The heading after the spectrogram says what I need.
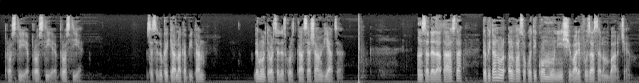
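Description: A man reading a novel aloud as an audiobook narrator, in a measured, steady delivery. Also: deep voice, no echo, clean studio sound.

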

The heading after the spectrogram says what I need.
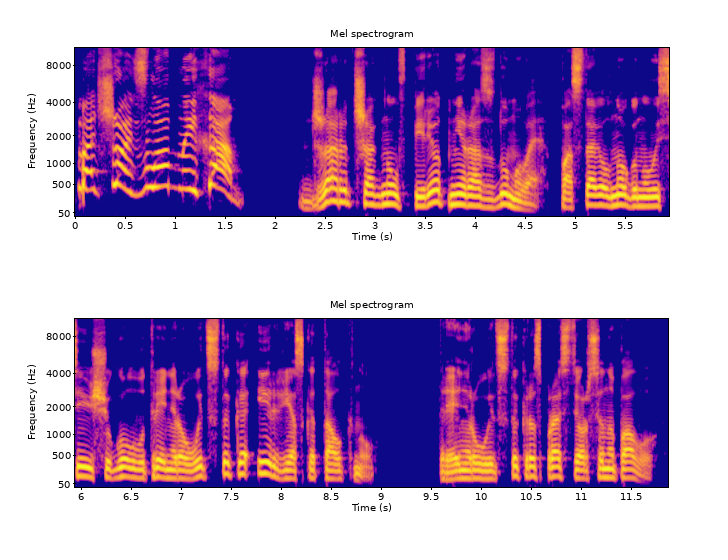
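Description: A man reading an audiobook with expressive, varied storytelling. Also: mid-range voice, normal speed, no echo, clean studio sound. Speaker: audiobook narrator. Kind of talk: scripted audiobook narration.

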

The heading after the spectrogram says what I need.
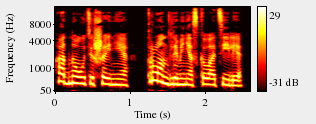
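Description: A scandalous, demanding older woman from an audiobook, played by a woman narrator, with a shrill, grating voice that stays high and strained. She bickers and complains at every turn, and the sound is close and dry. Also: animated, a little fast, dry recording, natural voice. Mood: indignant.

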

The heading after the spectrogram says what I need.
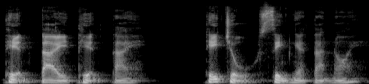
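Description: Man playing a gentle old monk, low, husky, slow sermon tone. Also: exaggerated voice. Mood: preaching. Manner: soft, slow, preaching. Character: kindly old Buddhist monk, calm and gentle.

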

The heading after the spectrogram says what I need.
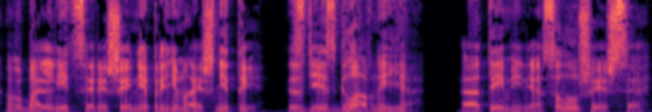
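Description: A man reading as a stern, cold commanding man in an audiobook, talking slow and low with measured authority, every word deliberate. The voice is dry and close, with no room around it. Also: animated, a bit bright, no echo. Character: cold, commanding older male leader persona.

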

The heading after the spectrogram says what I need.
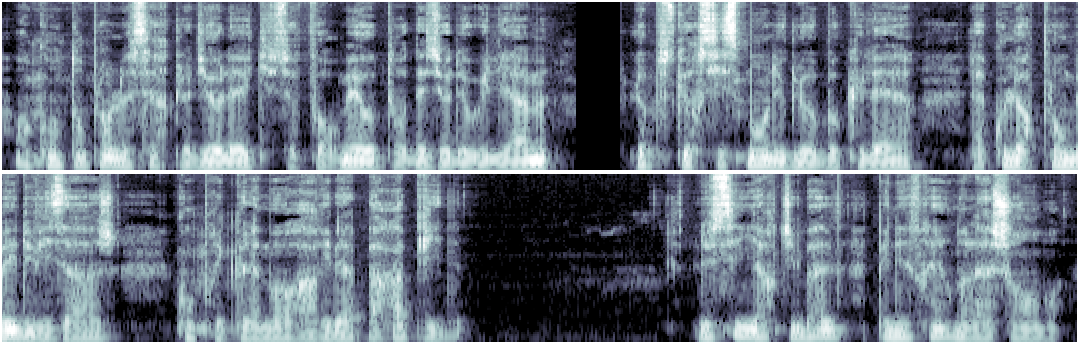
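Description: Low, husky male audiobook narrator. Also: dark tone. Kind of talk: scripted narration of a classic novel.

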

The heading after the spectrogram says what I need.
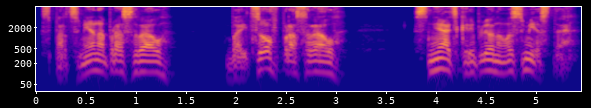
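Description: A sullen ex-convict enforcer, voiced by a man reading a storybook, who grumbles his answers and mutters threats. The voice sits low and rough-edged. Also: lively intonation, takes it slowly, fairly bright tone, heavily acted. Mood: vengeful.

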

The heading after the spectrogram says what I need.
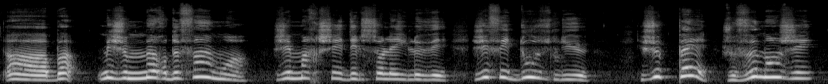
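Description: Give me a proud, starving traveler man pressing his demand, as a woman reads him aloud, slow. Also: mid-range voice, darkish tone. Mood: insistent. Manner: insistent, raises voice. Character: weary hungry male traveler, proud.

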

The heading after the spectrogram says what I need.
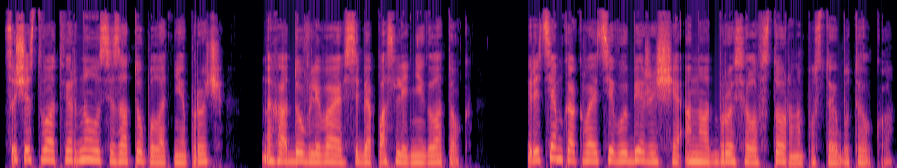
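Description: A woman narrating an audiobook in an even, measured storytelling manner. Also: fairly low pitch, dry recording, studio quality.

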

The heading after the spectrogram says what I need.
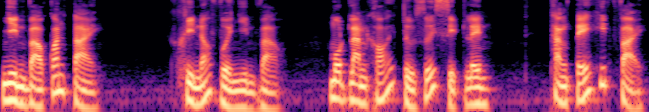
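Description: Expressive male horror storyteller. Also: fairly low pitch, normal speed, no echo, studio quality. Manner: suspenseful, expressive. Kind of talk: scripted horror narration.

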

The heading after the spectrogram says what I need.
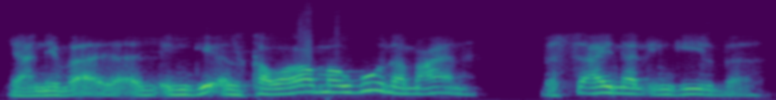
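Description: A man with an Egyptian Arabic accent calls in over a tinny, phone-like line to ask questions, hesitant and full of fillers. His mid-range voice is expressive and creaky with a breathy edge, and he races along.

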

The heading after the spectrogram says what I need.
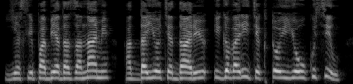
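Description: A woman voicing a calm, firm young male mage in an audiobook. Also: on the high side, normal speed, close to an everyday voice. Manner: firm, steady.

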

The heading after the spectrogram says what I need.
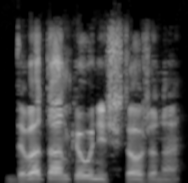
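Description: A man voicing a stern, grief-stricken male battalion commissar with clipped, hoarse military speech in an audiobook character reading. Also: fairly low pitch, expressive, unhurried, a bit bright, no room sound, highs cut off. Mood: lifeless.

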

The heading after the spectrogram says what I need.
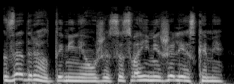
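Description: A man's voice: high-pitched, steady tone, brisk, warm tone, no echo, clean studio sound, voice pushed up, lightly acted. A male narrator voicing a bratty, foul-mouthed young woman with snappy, sulky retorts. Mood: irritated.

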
